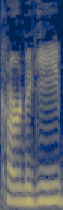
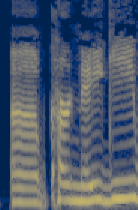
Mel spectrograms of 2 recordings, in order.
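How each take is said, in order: First: The name is said without a marked A vowel. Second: The name is said with a marked A vowel. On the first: "you'll hear it said Carnegie pretty frequently" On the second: "with more of an A sound"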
